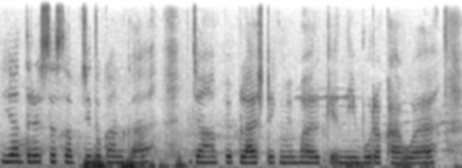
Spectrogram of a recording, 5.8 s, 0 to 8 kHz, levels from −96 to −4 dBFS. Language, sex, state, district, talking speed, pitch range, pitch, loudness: Hindi, female, Jharkhand, Garhwa, 165 wpm, 270-305 Hz, 275 Hz, -20 LUFS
